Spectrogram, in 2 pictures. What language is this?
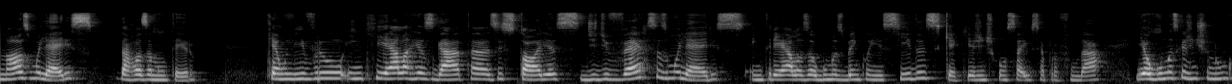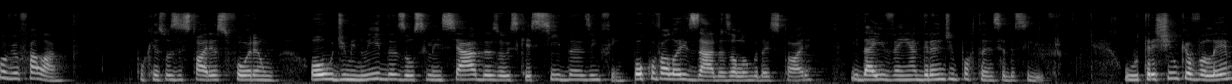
Portuguese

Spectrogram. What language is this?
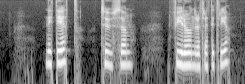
Swedish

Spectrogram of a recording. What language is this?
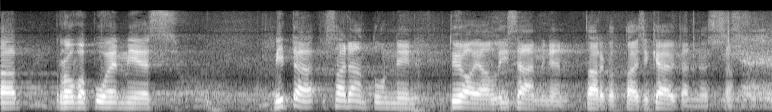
Finnish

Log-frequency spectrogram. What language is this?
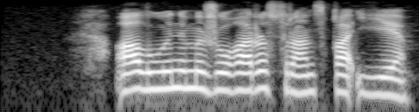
Kazakh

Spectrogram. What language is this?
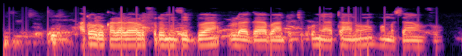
Ganda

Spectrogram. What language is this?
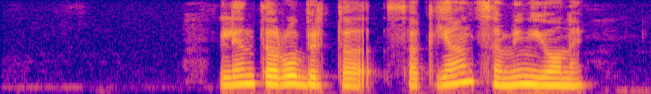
Russian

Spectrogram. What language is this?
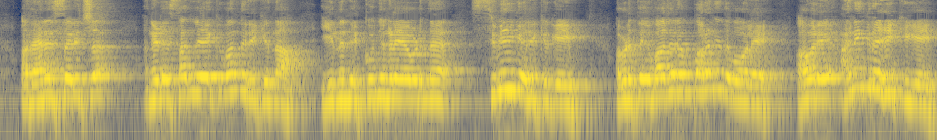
Turkish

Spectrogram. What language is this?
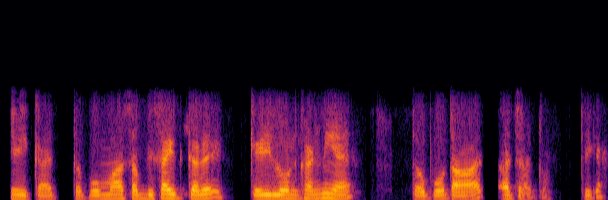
Sindhi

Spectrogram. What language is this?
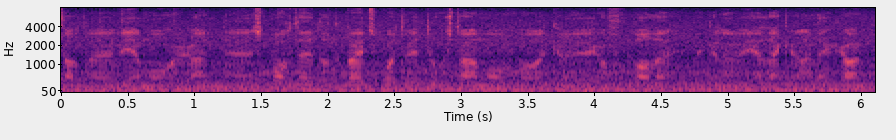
Dutch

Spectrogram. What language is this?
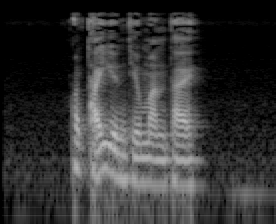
Cantonese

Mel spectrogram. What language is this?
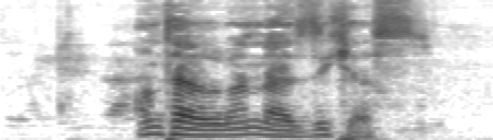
Persian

